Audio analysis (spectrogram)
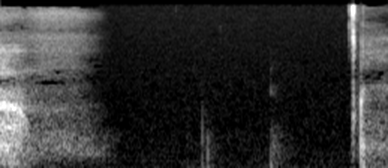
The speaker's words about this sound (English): And, oh Christ, I'm gonna yawn a lot.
